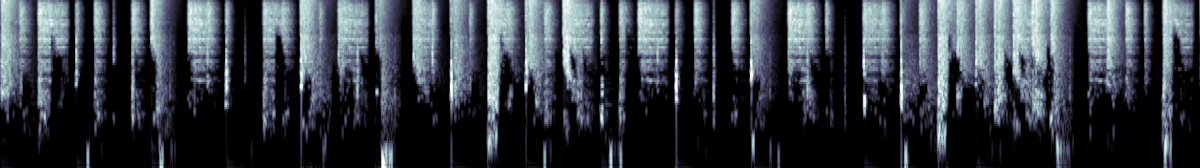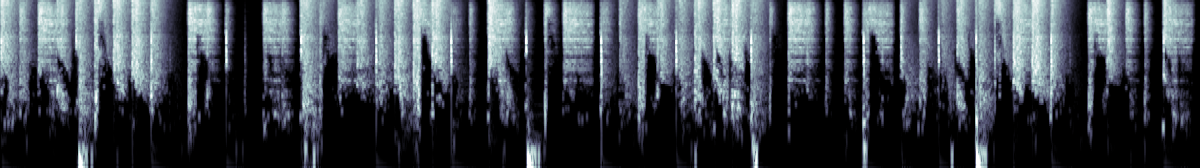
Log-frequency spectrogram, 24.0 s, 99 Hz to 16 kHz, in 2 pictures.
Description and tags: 80 bpm ATTACK LOOP 2b mastered 16 bit
This is a drumloop at 80 BPM which was created using Cubase SX and the Waldorf Attack VST drumsynth.
I used the acoustic kit preset and modified some of the sounds.
Afterwards I added some compression on some sounds and mangled the
whole loop using the spectumworx plugin. This gave this loop a phased bandpassed sound in which the low frequencies are missing.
